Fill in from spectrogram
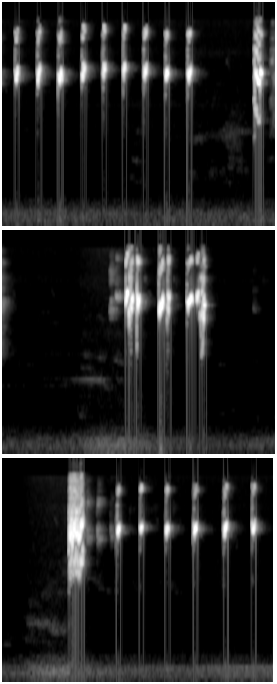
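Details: Lovebird training recording for youngsters learning ngekek. An even series of high, clean chirps is broken by harsh buzzy bursts and a chattering cluster, then the regular chirping resumes. Soft low rumbles are heard in the gaps.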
